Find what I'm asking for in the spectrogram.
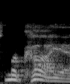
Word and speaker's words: Makaj: It's Makai, actually. – Makai, excuse me. – Doesn't look like Makai with that J there on the end, but that's how we've pronounced it since I was born. Well, now, it sounds like a Scottish name. Makai is a Scots name, M-C-K-I-E or M-A-C-K-A-Y. With the J, it's actually Polish.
